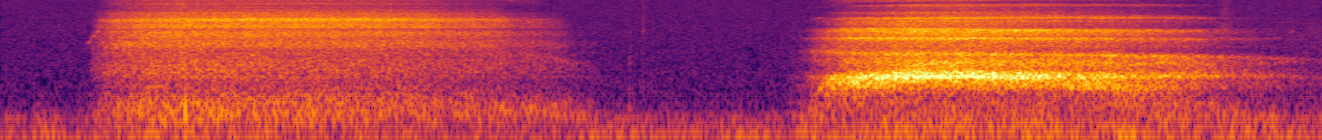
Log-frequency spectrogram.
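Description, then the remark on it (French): A long, slow breath drawn in through the mouth, then after a short pause a long, airy exhale, breathy with no talking, during a guided breathing exercise. “Relâchez, Inspirez longuement.”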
